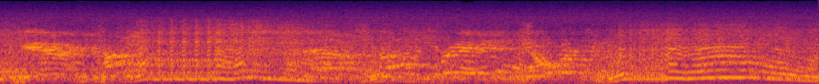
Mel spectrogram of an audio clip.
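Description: Drag motorcycle's engine revving up and down in quick repeated blips during a tyre-smoking burnout.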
